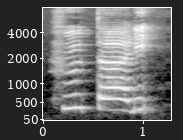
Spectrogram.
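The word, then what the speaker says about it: 二人: Avec le kanji 2, ça se prononce futari.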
